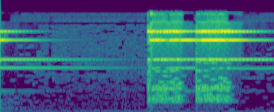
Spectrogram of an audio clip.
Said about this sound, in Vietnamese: Vừa khiêng ra tới cửa phòng, chợt tiếng chuông điện thoại ré lên.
